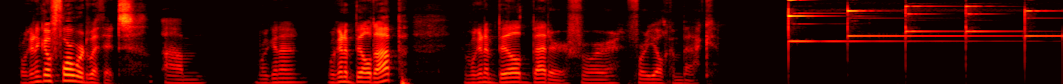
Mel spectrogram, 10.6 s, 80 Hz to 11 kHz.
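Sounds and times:
speech: 0:00.2 - 0:07.2
bright chime dings signalling time, weather and community announcements: 0:07.9 - 0:10.6.

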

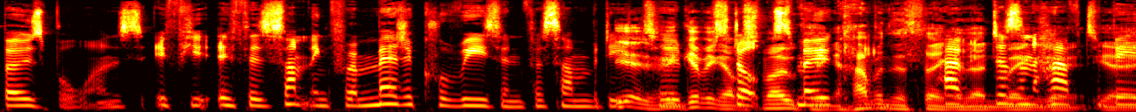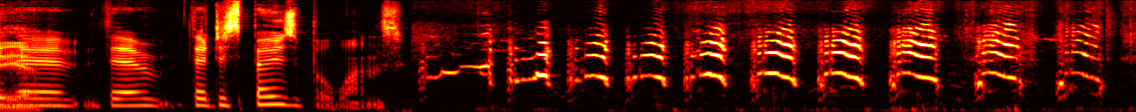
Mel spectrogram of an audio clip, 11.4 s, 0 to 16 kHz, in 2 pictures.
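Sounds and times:
speech: 0:00.0 - 0:08.3
laughter: 0:03.1 - 0:05.9
seagull calling: 0:07.8 - 0:11.3.

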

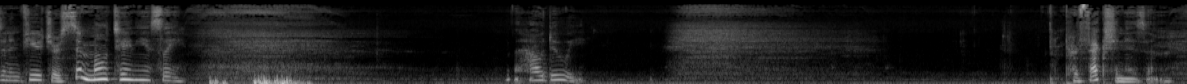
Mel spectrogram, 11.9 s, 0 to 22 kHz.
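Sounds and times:
speech: 0:00.0 - 0:02.2, 0:05.2 - 0:05.9, 0:10.7 - 0:11.8
person inhaling deeply during a breathing exercise: 0:02.0 - 0:04.0, 0:06.7 - 0:08.8.

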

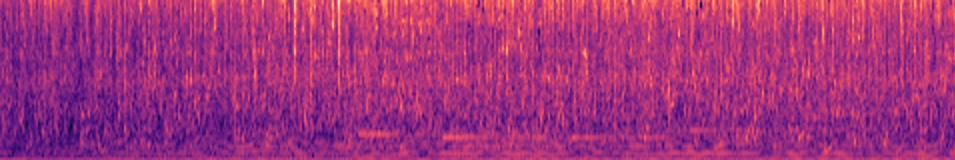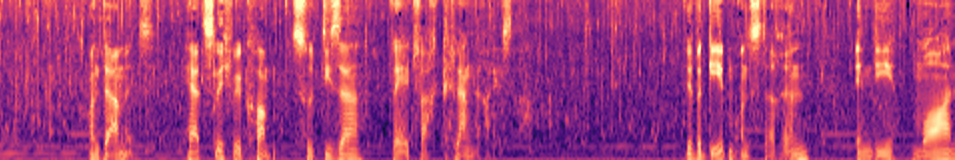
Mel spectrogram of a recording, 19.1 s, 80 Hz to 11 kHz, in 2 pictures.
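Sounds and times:
small mountain stream gurgling and splashing: 0:00.0 - 0:19.1
speech: 0:10.5 - 0:14.5, 0:16.4 - 0:19.1.

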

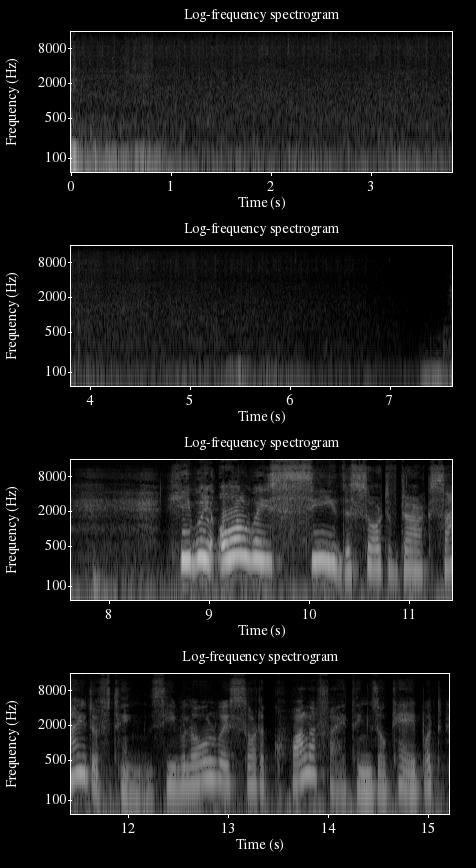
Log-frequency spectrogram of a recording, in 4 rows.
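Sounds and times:
river water flowing: 0:00.0 - 0:07.2
speech: 0:08.8 - 0:15.2.

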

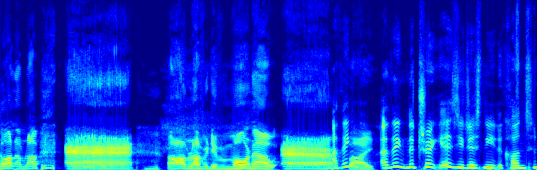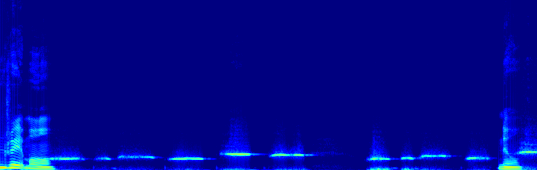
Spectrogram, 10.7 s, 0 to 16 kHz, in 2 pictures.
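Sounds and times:
speech: 0:00.0 - 0:06.0, 0:10.4 - 0:10.7
person whistling a short wavering tune: 0:06.0 - 0:10.7.

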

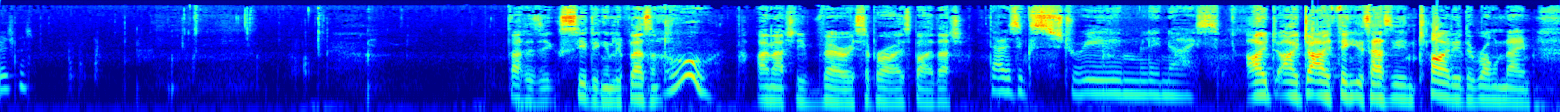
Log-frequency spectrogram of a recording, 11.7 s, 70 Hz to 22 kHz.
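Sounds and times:
speech: 0:00.0 - 0:00.4, 0:03.8 - 0:11.6
low hum: 0:00.0 - 0:11.6
person sipping a drink after a toast: 0:00.5 - 0:03.0.

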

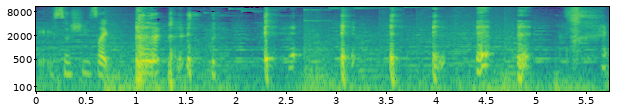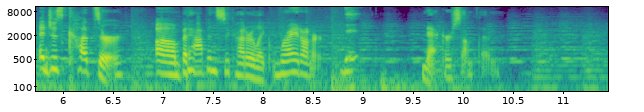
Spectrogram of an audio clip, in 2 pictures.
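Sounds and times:
speech: 0:00.0 - 0:02.0, 0:05.9 - 0:10.5
voice imitating a bad coughing fit: 0:01.0 - 0:05.6, 0:08.8 - 0:09.0.

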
